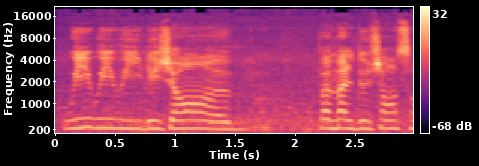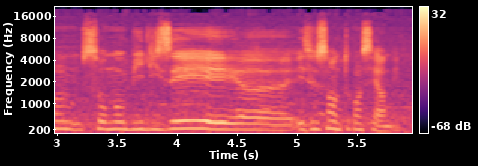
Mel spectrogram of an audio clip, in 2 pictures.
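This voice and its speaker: A woman volunteer at a charity stand, answering in a measured, hesitant way. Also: on the high side, steady tone. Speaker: association volunteer. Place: outdoor fair stand. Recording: clear background noise.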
